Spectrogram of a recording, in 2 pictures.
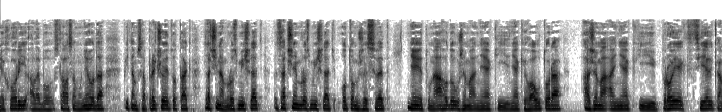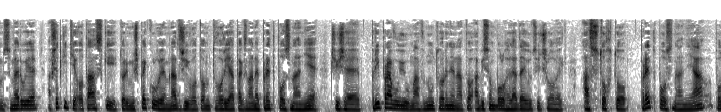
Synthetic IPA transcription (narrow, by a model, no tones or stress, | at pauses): ɛxɔɾiːʔa̰lɛbɔst̪alasamuɲɛɦɔd̪apiːt̪amsapɾɛt͡ʃɔjɛt̪ɔt̪akzat͡ʃiːnamɾɔzmiːʃʎac | zat͡ʃɲɛmɾɔzmiːʃʎaɟɔt̪ɔmʒɛsʋɛt̪ɲɪɛjɛt̪unaːɦɔd̪ɔʊʒɛmaːɲɛakiːɲɛakɛːɦɔaʊt̪ɔɾa | ʔaʒɛmaːʔajɲɛakʰiːpɾɔjɛkt̪t͡sɪɛʎkamsmɛɾujɛʔa̰fʃɛt̪kit̪ɪɛʔɔt̪aːskikt̪ɔɾiːmiʃpɛkulujɛmnad̪ʒiʋɔt̪ɔmt̪ʋɔɾɪat̪aɡzʋanɛːpɾɛt̪pɔznaɲɪɛ | t͡ʃiʒɛpɾipɾaʋujuːmaʋnuːt̪ɔɾɲɛnat̪ɔʔabisɔmbɔlɦʎad̪ajuːt͡sit͡ʃlɔʋɛɡast̪ɔxt̪ɔ | pɾɛt̪pɔznaɲɪapɔ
